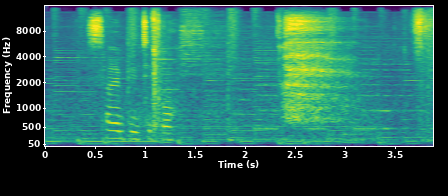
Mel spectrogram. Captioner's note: sniffs and sighs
